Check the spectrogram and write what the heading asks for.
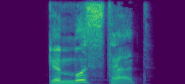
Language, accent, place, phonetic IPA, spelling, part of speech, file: German, Germany, Berlin, [ɡəˈmʊstɐt], gemustert, verb, De-gemustert.ogg
- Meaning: past participle of mustern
